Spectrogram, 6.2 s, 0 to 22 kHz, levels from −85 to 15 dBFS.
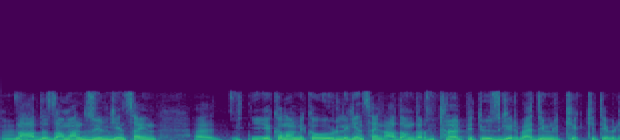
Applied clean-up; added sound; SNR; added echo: neural mask model Resemble Enhance denoiser.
